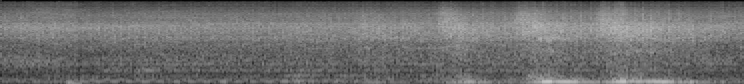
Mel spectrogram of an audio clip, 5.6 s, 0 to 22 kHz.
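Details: 1932 roadster's old petrol engine turned over for the first time after work, distributor set by guess at about 10° advance, starter weak with low voltage; idles low and even, then revs cleanly without misses or knocks; running good.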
